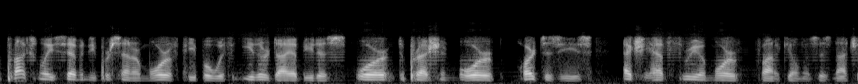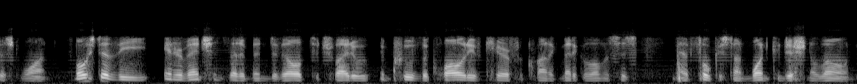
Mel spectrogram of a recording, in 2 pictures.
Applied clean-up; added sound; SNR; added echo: neural separator model SepFormer DNS4.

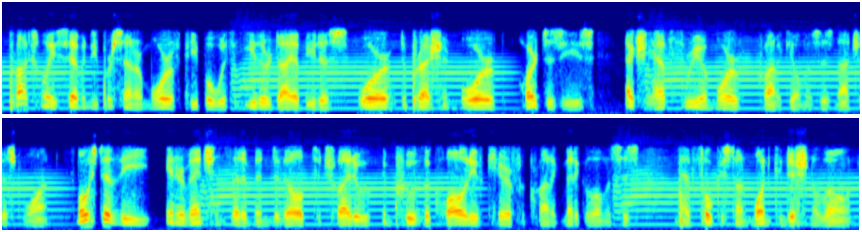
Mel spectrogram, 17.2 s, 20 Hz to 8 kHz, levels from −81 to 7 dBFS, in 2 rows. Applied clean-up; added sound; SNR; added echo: none; Trumpet; 14 dB; none.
